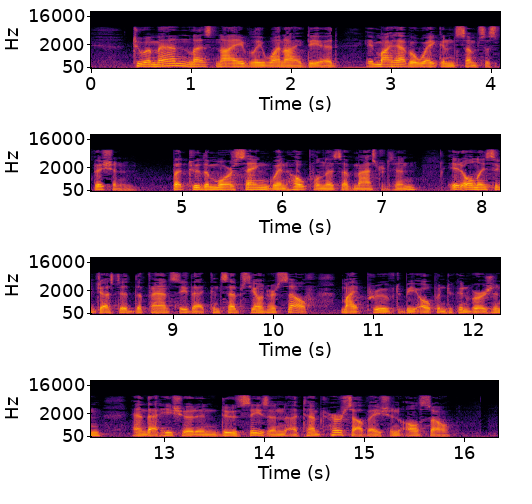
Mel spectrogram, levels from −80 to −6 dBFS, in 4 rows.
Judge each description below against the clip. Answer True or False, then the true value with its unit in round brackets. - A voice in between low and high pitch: False (105 Hz)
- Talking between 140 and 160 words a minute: False (175 wpm)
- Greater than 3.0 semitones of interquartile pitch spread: False (2.7 semitones)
